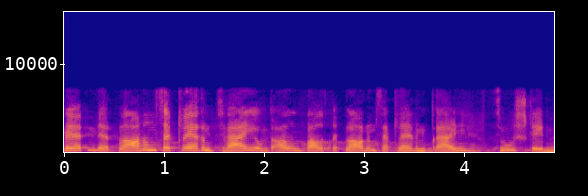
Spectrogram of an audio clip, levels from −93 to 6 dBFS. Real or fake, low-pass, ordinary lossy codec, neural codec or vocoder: fake; 7.2 kHz; none; codec, 16 kHz, 1 kbps, FreqCodec, larger model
